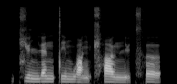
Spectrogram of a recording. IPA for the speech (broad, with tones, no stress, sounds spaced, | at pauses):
t͡ɕ y˥˧ n̪ ɥ ɛ˥˧ n t̪ i˥˩ m w ɑ̰˨˩ ŋ ʈ͡ʂʰ ɑ˥˩ ʊ̯ n̪ y̰˨˩ t͡sʰ ɤ˥˩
